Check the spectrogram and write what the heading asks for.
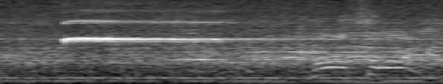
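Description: An Australian football umpire's whistle, one steady blast about a second long, heard through the TV broadcast with faint commentary underneath. It follows a contested mark attempt.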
